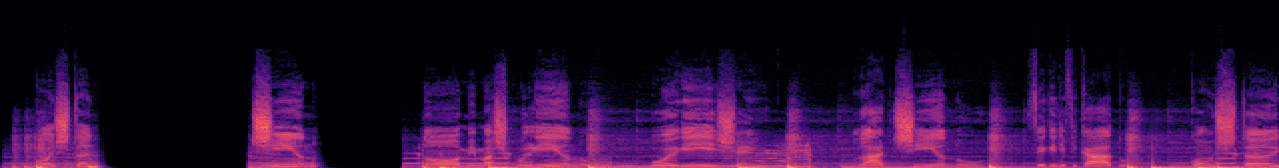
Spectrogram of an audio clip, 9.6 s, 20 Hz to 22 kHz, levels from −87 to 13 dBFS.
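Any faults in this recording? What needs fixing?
From 0.71 to 1.87 s there is a call audio freeze. The last sound is stretched into a fading fill, then about 1.03 s of silence. The audio resumes exactly where it stopped. Nothing is lost, but the delay grows by 1.13 s. Packets were likely held up in transit until the jitter buffer ran dry. A larger adaptive jitter buffer and better network prioritisation would prevent this.

From 2.35 to 3.03 s there is a long network dropout. The last sound fades out, and about 0.56 s of silence follows. When the audio returns, about 0.66 s of it is missing. No packets likely arrived for that stretch. Stronger packet loss protection, such as redundancy or forward error correction, would prevent this.

From 7.58 to 8.74 s there is a jitter buffer speed-up. The audio plays at 147% speed with unchanged pitch and sounds rushed. Roughly half a second is removed as many short pitch-period slices. 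The buffer had overfilled and was draining its excess. Smoother network delivery and gentler buffer adaptation would prevent this.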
